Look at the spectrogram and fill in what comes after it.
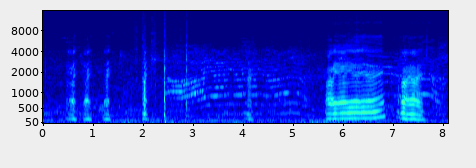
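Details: Kittens and cats meowing in turn: quick short chirpy mews at first, then thin level calls, ending with two strong, drawn-out wailing meows, the first held about a second.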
